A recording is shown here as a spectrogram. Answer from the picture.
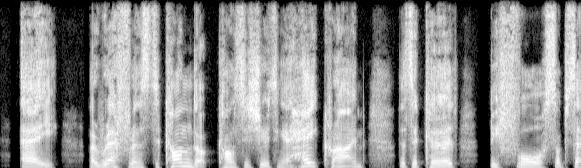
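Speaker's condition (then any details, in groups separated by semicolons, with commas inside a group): No condition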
